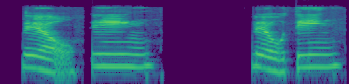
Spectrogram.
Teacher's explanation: 柳 is the third tone. 丁 is the first tone.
